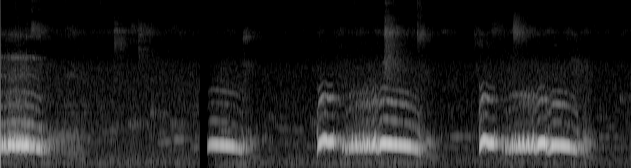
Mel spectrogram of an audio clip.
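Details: Male doves, a local male and a white male, give low, hollow coos in four phrases over about nine seconds, the later ones longer, rolling and slightly rising and falling.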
